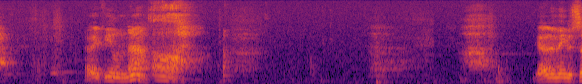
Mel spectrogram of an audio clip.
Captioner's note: henchman groans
